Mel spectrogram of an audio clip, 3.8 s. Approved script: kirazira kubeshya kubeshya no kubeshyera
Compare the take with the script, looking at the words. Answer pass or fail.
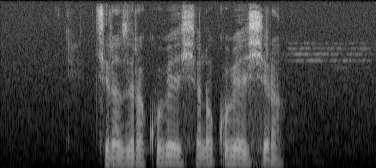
fail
